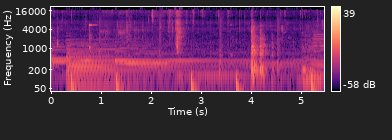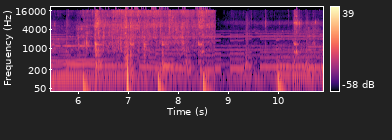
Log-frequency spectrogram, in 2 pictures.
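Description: Dried red chillies fry on low heat in a pan for a cucumber roti chutney, with a steady close sizzle and irregular clacks of stirring, with no voices.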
